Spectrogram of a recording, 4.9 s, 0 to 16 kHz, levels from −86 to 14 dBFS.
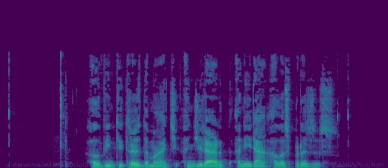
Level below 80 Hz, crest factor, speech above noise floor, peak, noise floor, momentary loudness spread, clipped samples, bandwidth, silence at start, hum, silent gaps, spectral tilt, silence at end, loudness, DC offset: -66 dBFS; 22 dB; 49 dB; -8 dBFS; -78 dBFS; 18 LU; under 0.1%; 11.5 kHz; 1.1 s; none; none; -5 dB/octave; 0.7 s; -29 LUFS; under 0.1%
